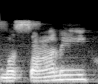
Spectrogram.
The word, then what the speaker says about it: Missoni: this is the row right here and it's pronounced Missoni home but it's yeah it's through the company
